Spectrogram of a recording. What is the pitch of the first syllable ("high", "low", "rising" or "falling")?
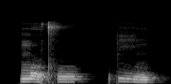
falling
